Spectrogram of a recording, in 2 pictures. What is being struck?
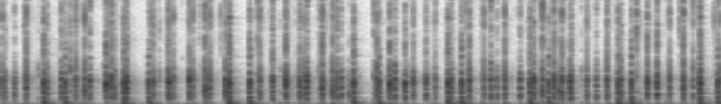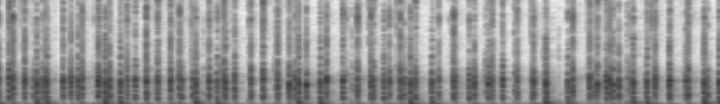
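Plastic mechanical keyboard with tactile switches.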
